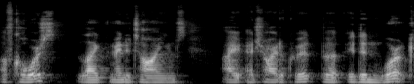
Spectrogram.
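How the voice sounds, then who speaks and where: A man speaks with a Vietnamese accent and a fairly low pitch. His intonation is monotone and flat. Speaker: self-help YouTuber. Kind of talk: motivational talk.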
